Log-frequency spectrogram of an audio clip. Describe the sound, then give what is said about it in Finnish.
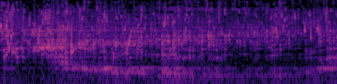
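Water runs steadily from a tap into a glass, a continuous bright splashing hiss that stays fairly loud for a few seconds, with no voices. “Kun otat kraanasta lasillisen vettä, sinulla on osa maapallon historiaa käsissäsi.”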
